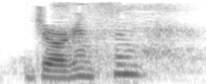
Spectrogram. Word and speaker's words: Jorgensen: Jorgensen. So J-O-R-G-E-N-S-E-N. – J-O-R-D-E-N-S-O-N? – G.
